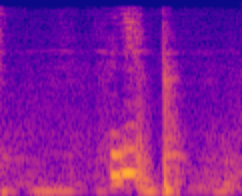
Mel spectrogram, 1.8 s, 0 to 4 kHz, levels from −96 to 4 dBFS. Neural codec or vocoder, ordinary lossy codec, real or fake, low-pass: codec, 44.1 kHz, 0.9 kbps, DAC; AAC, 24 kbps; fake; 3.6 kHz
